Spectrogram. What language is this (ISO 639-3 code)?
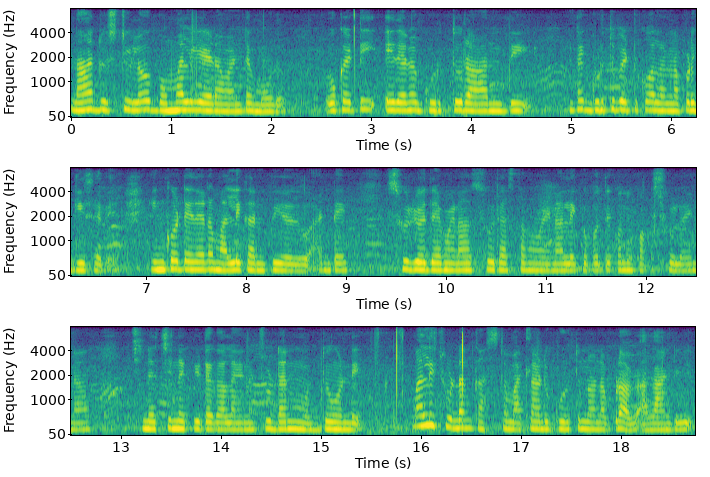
tel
